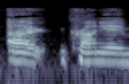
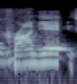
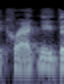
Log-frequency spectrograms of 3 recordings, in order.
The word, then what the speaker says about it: Cragne: Cranye Manor is my pronunciation. – Yeah, it's Cranye. Some people say Cragney. This is a project led by Jenny Polodna and Ryan Veter last year, and it is spelled C-R-A-G-N-E, Manor, as in a manor house.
